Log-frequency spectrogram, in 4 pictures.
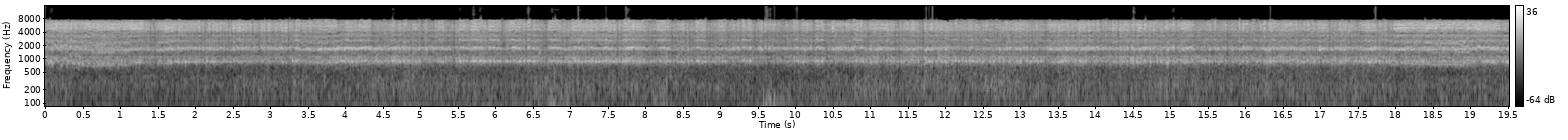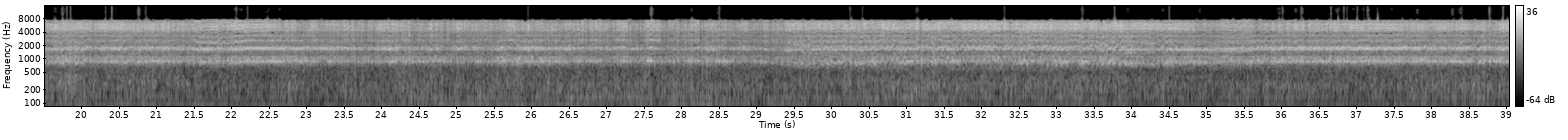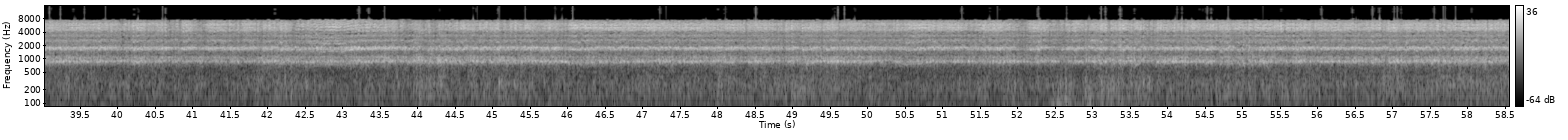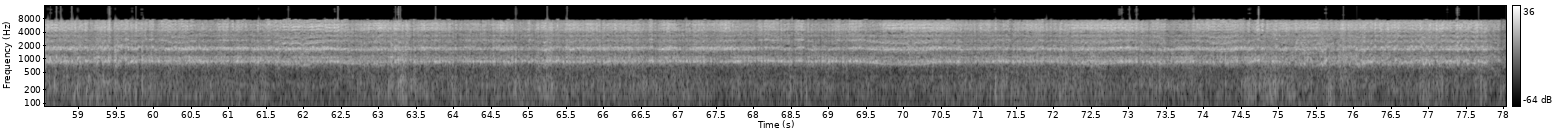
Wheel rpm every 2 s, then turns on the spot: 200, 230, 230, 230, 230, 230, 230, 240, 230, 220, 230, 230, 240, 240, 220, 200, 190, 210, 230, 230, 230, 230, 230, 230, 230, 230, 230, 220, 230, 240, 230, 220, 230, 230, 230, 220, 220, 220, 190.
none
